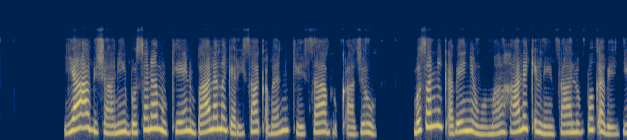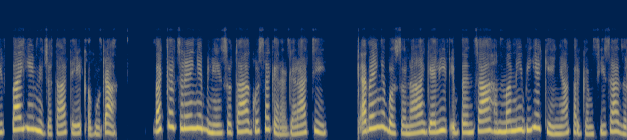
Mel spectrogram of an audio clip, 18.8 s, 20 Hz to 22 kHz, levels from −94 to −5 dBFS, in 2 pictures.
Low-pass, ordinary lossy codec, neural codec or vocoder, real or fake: 7.2 kHz; Opus, 32 kbps; codec, 16 kHz, 4.8 kbps, FACodec; fake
